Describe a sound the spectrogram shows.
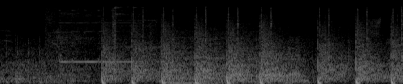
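A rifle fires rapid shots in quick bursts.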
